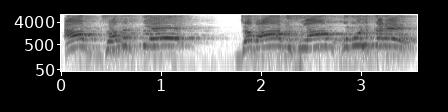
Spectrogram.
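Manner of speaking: high, loud and slow, wailing in grief; a hurt friend crying out his love; weeping plea. Acted. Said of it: "حضرت عمر رونے لگے".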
